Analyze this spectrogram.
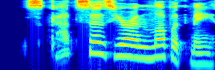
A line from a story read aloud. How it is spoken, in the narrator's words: Stiles groans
